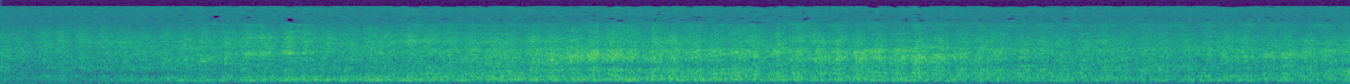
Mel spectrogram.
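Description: Approaching train running on the line, not yet in view, growing louder about a second in and staying loud.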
